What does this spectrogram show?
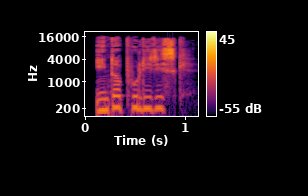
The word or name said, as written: indrepolitisk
